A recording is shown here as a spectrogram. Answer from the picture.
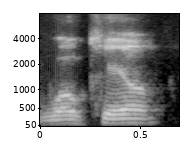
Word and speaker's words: Woakill: Well, it takes the word woe, and then it's actually pronounced Keel, like Wokeel.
